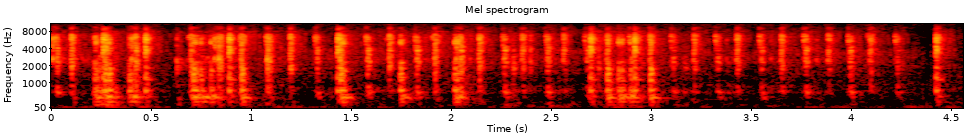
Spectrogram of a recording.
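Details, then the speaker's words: GMC S-series truck with electrical faults (radio, wipers, windows, air/heat cut out; ABS and brake lights stay on; no blown fuses): rapid, irregular light clicking in bursts inside the cab. Electrical clicking, source unknown. "don't know what that clicking is. Now let's try to turn it on."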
